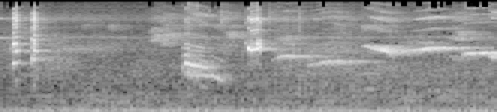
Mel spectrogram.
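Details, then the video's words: Oriental magpie-robin giving an excited, fiery whistled song meant to goad rival magpie-robins into answering: a rough chattering burst, then a falling slurred whistle and long thin whistled notes, with a constant low background hum. "SUITAN KACER NGEPLAY EMOSI MEMANCING LAWAN IKUTAN BUNYI"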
